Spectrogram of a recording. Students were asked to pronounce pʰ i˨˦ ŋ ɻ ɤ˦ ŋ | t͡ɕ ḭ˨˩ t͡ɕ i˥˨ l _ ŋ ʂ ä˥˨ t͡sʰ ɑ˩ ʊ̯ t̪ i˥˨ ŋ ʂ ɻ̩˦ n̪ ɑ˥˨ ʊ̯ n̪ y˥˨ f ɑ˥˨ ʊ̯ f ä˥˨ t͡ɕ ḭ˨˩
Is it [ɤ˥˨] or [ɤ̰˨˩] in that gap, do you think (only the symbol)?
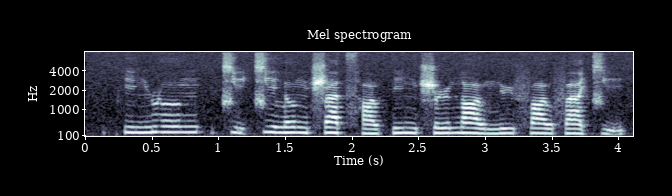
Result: ɤ˥˨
